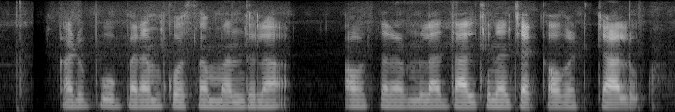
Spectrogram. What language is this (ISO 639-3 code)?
tel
